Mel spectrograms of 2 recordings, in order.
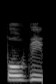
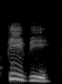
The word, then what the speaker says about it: Poby: yung kay ma'am ma'am Poby, basa ko sa kanya Poby eh. Pero ang basa niya PB.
